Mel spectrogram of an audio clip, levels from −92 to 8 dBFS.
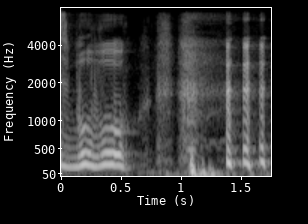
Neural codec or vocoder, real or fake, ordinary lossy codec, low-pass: none; real; none; 7.2 kHz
